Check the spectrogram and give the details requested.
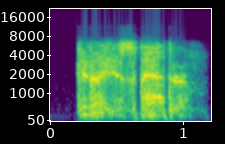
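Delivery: soft, unvoiced, ghostly whisper. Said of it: "whispers in my ear".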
